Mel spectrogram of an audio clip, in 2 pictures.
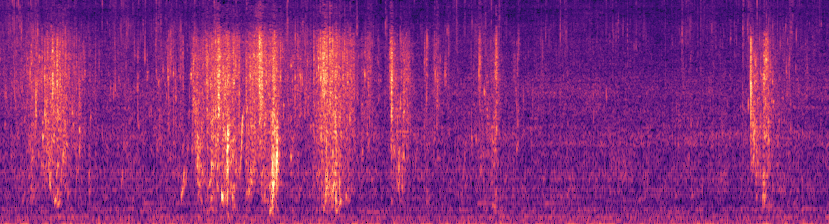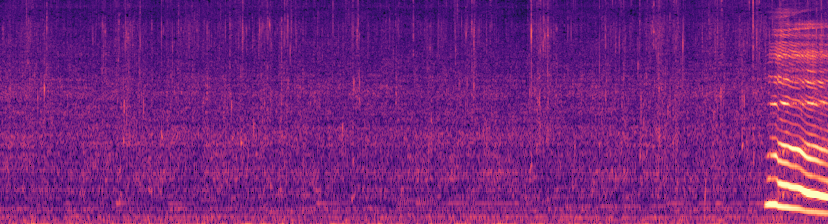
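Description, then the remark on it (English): Water sloshes in a few quick splashes near the start in a hot, bubbly spa pool at a hot spring, then settles into a steady low trickling and bubbling murmur; a voice rises briefly at the very end. “Hot water always makes me yawn, especially if it's properly hot, like this.”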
